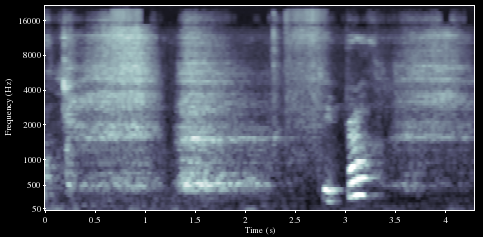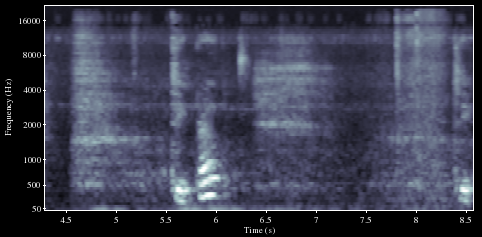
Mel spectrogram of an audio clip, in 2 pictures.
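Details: Stethoscope lung auscultation during repeated deep breaths on command: soft, even rushing breath sounds with brief voice between breaths. All lung fields clear, no crackles, no abnormalities; normal breath sounds.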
